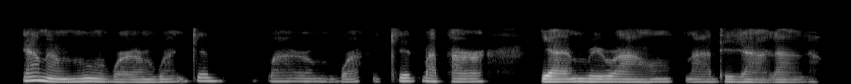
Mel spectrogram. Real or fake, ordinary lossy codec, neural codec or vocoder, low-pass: fake; none; codec, 24 kHz, 0.9 kbps, WavTokenizer, small release; 5.4 kHz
